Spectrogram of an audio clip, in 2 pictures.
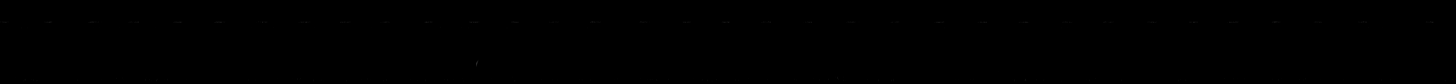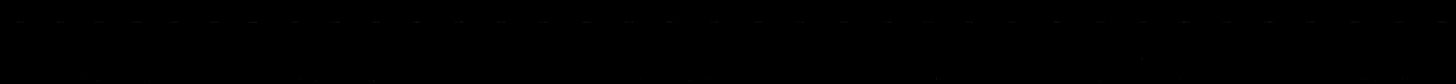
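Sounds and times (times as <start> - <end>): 
crickets trilling at a pond at night: 0.0 - 29.1
soft hiss: 0.0 - 29.1.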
